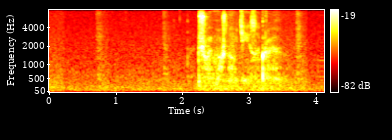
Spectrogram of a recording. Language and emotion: Russian, neutral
